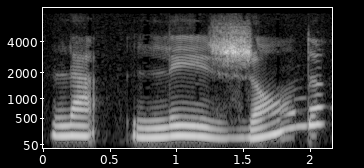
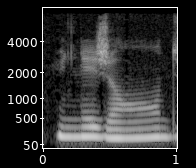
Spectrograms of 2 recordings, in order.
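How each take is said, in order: First: Very slow "La légende", syllable by syllable, rising at the end; deliberate, drawn-out phonics reading; slow sounding-out. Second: Said in the usual way. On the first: Shown as a demonstration. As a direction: read it for a beginner, stretching each syllable. Teacher models word for reading.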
